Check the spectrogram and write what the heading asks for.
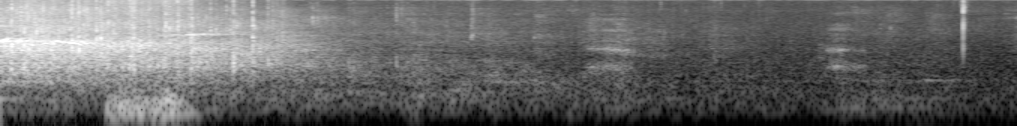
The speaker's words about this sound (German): Also darum, darum lasst uns aufstehen und Manuel Schmidt begrüßen mit einem tobenden Applaus.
